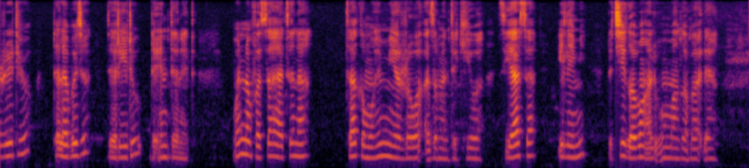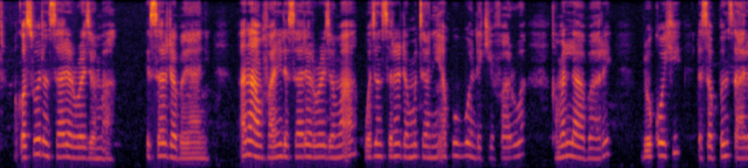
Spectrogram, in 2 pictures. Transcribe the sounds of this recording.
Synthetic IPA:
ɾeː˦dɪ˦joː˨ | tɐ˦lɐ˨bɪ˦d͡ʒɪ˦n | d͡ʒɐ˨ɾiː˨duː˦da˨ʔɪ˦ntɐ˦nɛ˦t | wʔɐ˦nːɐ˨mɸɐ˨sɐ˦haː˨tɐ˦naː˨ | taː˦ka˨mʊ˨ɦɪ˦mːɪ˨jɐ˦rɽɐ˦waː˦ʔa˨zɐ˨mɐ˨ntɐ˨kʲʰeː˦waː˨ | sɪ˨jaː˦saː˨ | ʔɪ˦lɪ˨miː˦ | d̥a˨t͡ʃiː˦ɡɐ˨bɐ˦ŋʔa̰˨lʔʊ˦mːaː˨ɡɐ˨baː˦ɗɐ˦ja˦ʔ | mɐ˨kʼɐ˨suː˦dɪ˨nsaː˦dɐ˨rwɐ˦rd͡ʒɐ˨ma˦ʔaː˨ | ʔɪ˦sɐ˦rda˨bɐ˨jaː˦niː˨ | ʔa̰˦naː˨ʔa˨mɸaː˨niː˦da˨saː˦dɐ˨rwɐ˦rd͡ʒɐ˨ma˦ʔa̰ː˨wʔɐ˦d͡ʒɛ˦nsɐ˦nɐ˦rda˨mʊ˦taː˨neː˦ʔa˦buː˦bʊ˦wɐ˨nda˨kʲeː˨ɸaː˨ɽʊ˦waː˦ | kɐ˨mɐ˦rlaː˨baː˨ɾa˦j | doː˦kʷoː˦kʲiː˦ | d̥a˨sɐ˨bːɪ˦nsʼaː˨ɽe˦

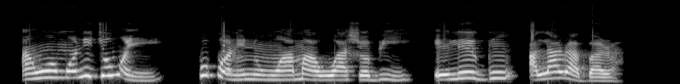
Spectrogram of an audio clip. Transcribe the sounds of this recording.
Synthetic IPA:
a˨w̃ɔ̃˧ɔ˧mɔ̃˧nĩ˦d͡ʒo˦wɔ̃˦˨j̃ĩ˨˦ | k͡pu˦pɔ˦˨nĩ˨˦nũ˦˧wɔ̃˧a˧mãː˦wo˧a˧ʃɔ˧bi˦ | e˧le˦ɡũ˦a˧la˦ɾa˦˨ba˨ɾa˨

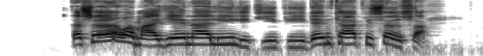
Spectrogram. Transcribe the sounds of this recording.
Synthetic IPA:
ka˨soː˦wa˨maː˨ɡʲeː˦naː˦liː˦lɪ˨kʲiː˨ɸiː˨dɔ˦ntaː˦ɸɪ˦sɐ˦˨nsa̰˨ʔ

